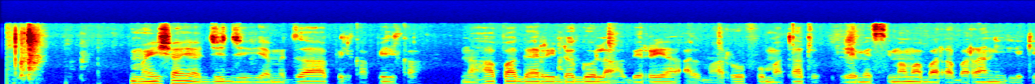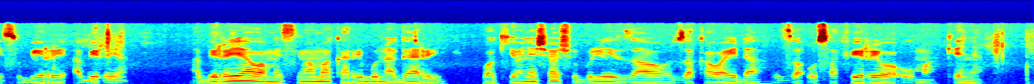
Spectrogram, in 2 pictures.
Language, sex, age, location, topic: Swahili, male, 25-35, Nairobi, government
